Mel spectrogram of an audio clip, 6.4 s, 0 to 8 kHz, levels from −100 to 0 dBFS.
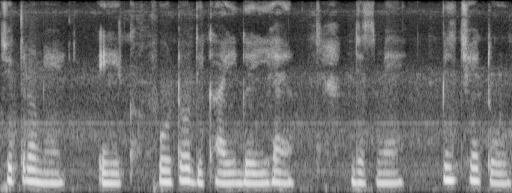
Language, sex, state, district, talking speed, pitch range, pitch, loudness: Hindi, female, Rajasthan, Bikaner, 105 wpm, 160-190 Hz, 165 Hz, -18 LUFS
